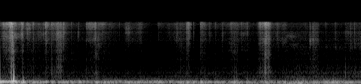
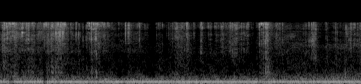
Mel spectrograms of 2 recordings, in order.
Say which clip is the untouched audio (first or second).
second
